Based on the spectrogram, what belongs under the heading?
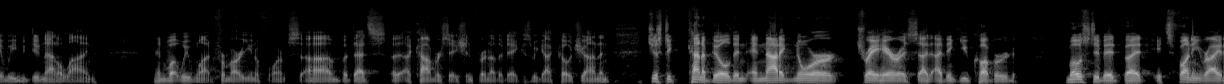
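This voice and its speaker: A man with a deep, creaky voice and a sharp tone hosts a sports show, talking casually and often acting out what other people said. The recording is studio quality with no echo.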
